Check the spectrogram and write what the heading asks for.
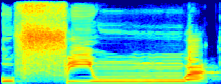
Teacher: और वाव के यहाँ हमने नाक में आवाज़ पैदा करनी है।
